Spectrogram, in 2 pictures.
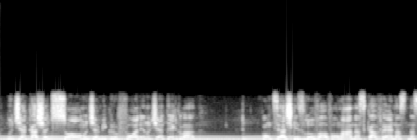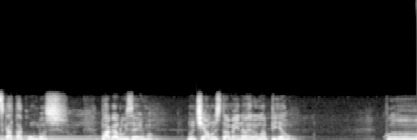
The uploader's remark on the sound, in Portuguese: Culto gravado em 11/12 durante a celebração do culto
